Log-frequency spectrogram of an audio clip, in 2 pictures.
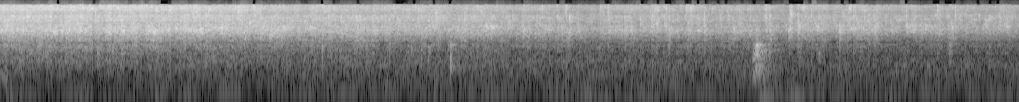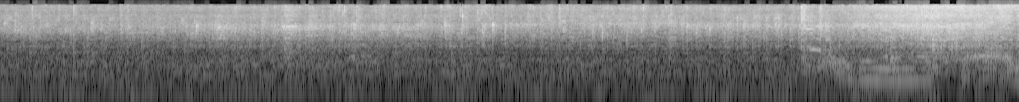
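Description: Cumin seeds, mustard seeds, onion and green chili fry in hot oil, a loud continuous close sizzle with a few spoon scrapes and a brief knock near the end.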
